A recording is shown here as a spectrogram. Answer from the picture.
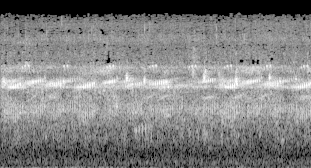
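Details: Frogs at a lake calling as a dense, steady chorus of overlapping high croaks and short trills, with many callers sounding at once and pulsing every second or so, no other sounds standing out.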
